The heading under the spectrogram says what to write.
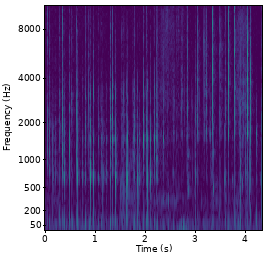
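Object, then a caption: Hollow plastic game controller shell and buttons. Fingertips and nails tap and scratch the shell and buttons of a hollow black plastic PlayStation-style gamepad held in both hands in front of the mic. The result is a rapid, irregular run of short, dry, clicky taps with bright, crisp edges and faint scratching between them. Each tap dies away almost instantly, leaving no ring.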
